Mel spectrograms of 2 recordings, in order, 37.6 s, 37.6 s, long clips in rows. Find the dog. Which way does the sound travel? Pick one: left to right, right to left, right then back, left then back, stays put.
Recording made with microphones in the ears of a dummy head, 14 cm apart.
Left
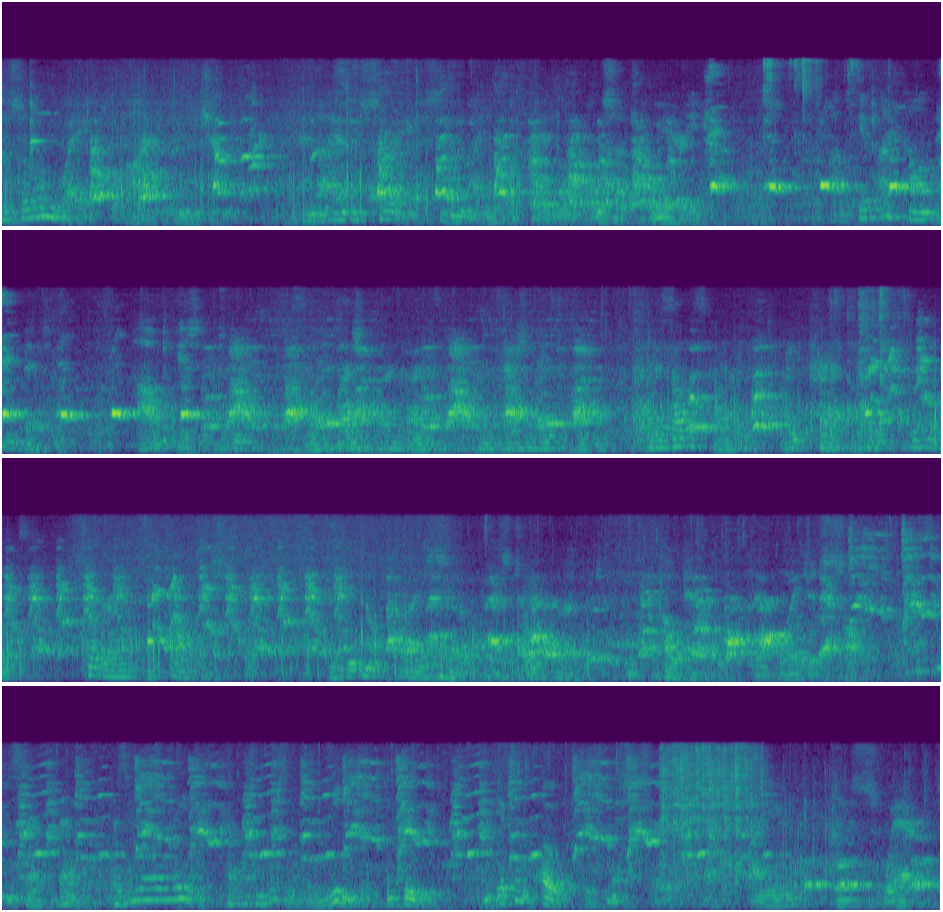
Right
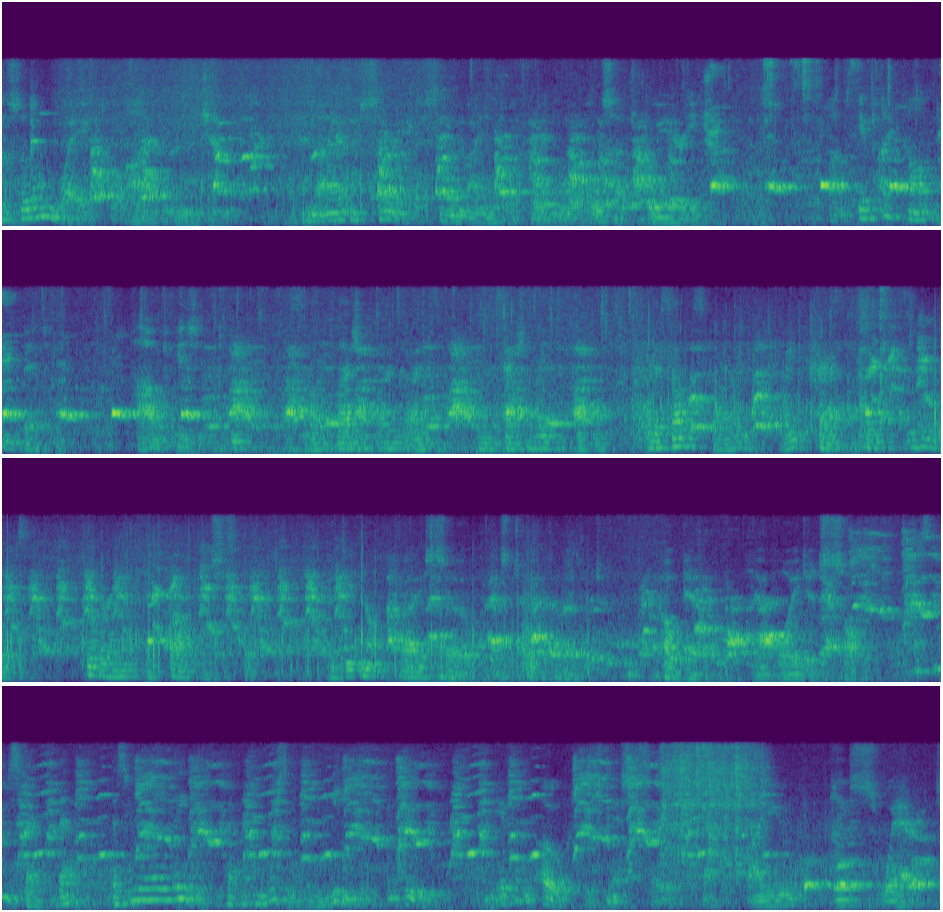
left to right.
